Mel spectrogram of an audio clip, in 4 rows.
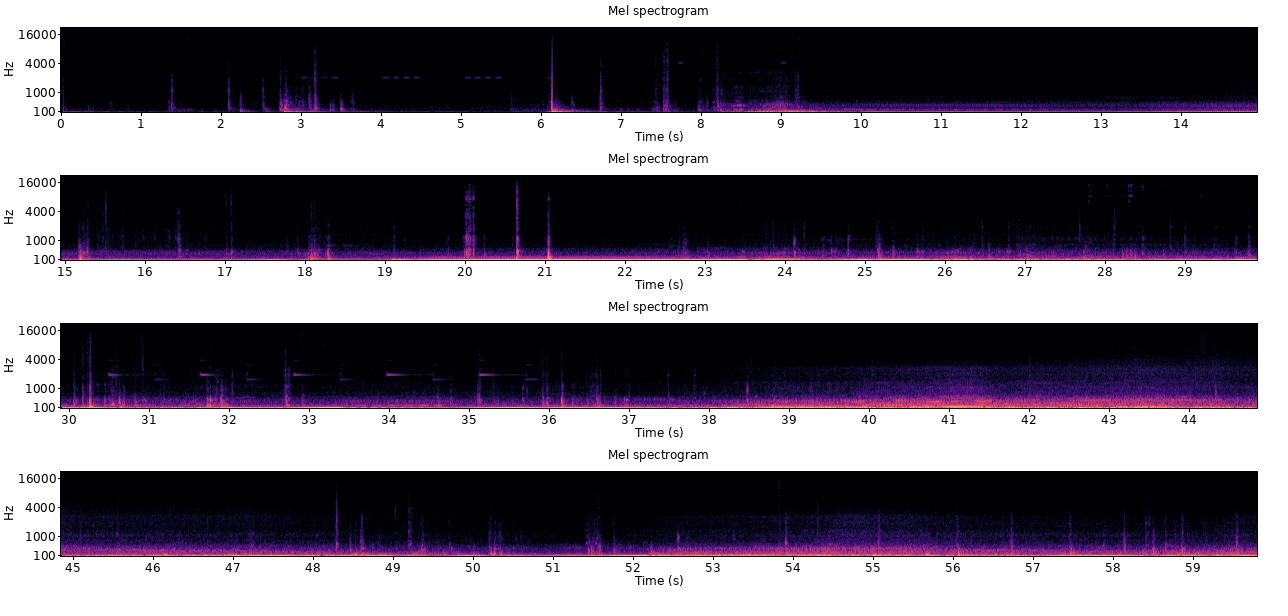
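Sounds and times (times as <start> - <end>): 
car ride interior: 0.0 - 59.7
rain: 41.6 - 49.0.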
